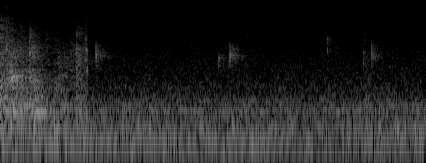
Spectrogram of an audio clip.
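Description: Quiet room tone with a few faint, brief clicks from a makeup bottle being handled while foundation is dotted onto the face.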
